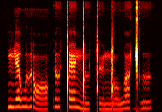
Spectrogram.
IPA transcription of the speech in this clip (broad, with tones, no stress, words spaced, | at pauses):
ɲɛ˥wɯ˥ɾɔ˩ | ɾɯ˥ǃɛ˥ŋ͡ǃɯ˩ ǃʏ˩ŋ͡ǃo˩ wʌ˥ɡ͡ǁɯ˥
